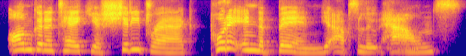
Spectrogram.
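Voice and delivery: imitating a British accent; mock British sass. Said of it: "the most British thing I've ever heard".

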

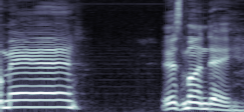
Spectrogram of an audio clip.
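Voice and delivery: low, downcast Monday groan; sagging, unenthused and dropping low at the end; weary reluctance. Acted. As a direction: say it like you dread getting up. Reluctant waking on Monday, contrasted.

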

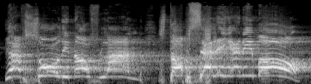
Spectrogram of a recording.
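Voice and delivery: high-pitched, full-voiced acted pleading; exasperated mock shouting. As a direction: shout it out as if begging givers to stop. Acts out refusing any more gifts.

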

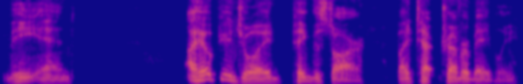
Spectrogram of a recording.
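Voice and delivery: ordinary delivery

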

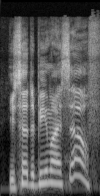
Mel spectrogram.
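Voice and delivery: high-pitched mock self-defence; retold protest. Prankster defending himself to his date, retold as high protest. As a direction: plead innocence with the pitch up high.

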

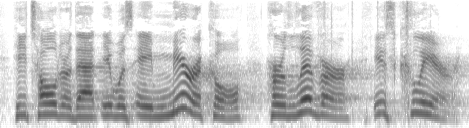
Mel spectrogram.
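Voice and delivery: loud, fervent sermon voice; preaching. Acted. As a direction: preach the miracle to the room. Testimony preached with force.

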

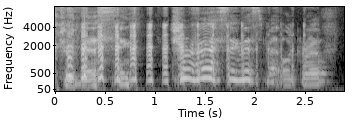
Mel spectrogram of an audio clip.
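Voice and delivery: high delighted laugh on the words. Real, not acted. Delighted recounting snail shot.

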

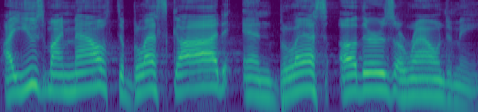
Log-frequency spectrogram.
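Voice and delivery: slow, loud preacher's affirmation; emphatic, stretched-out call for repetition; leading a declaration. Acted. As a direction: proclaim it phrase by phrase for the congregation to echo. Leads a congregation in declarations.

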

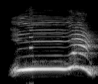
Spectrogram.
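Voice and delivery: very high, loud ooh-wee whoop; excited whoop. Real, not acted. Vlogger hyping his audience, very high loud whoop. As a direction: let out a wild celebratory whoop.

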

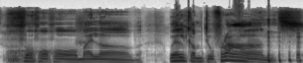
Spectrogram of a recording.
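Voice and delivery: slow mock-French lover; drawn-out French-accented welcome; gritty French accent. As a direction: put grit into a stagey French voice. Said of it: "the grit in your voice".

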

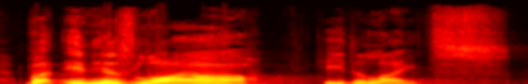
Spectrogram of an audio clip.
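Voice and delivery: "law" punched high and loud, the line slowed; stress on LAW. Shown as a demonstration. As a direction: hold on "law" and let it fall slowly. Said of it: "the law is put at the beginning of the sentence".

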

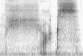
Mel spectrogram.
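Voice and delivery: breathy whispered "Shucks" to himself; sheepish whisper before owning up. Retold or imitated. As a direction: murmur it under your breath, embarrassed. Embarrassed aside before confessing.

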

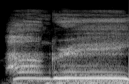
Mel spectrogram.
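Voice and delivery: very high, drawn-out pretend yell; mock yelling. Horny Hank calling for his brother, stretched mock yell. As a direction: wail the name like a last call for help. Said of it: "he just starts yelling".

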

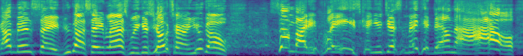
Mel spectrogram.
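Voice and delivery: loud, high, pushing a friend forward; laughing plea. Retold or imitated. Churchgoer pushing a friend who got saved last week, loud and laughing. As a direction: nudge your friend to the altar, half laughing. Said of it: "You're like".

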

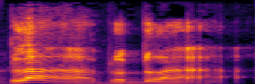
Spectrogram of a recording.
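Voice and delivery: Romanian vampire blah blah blah, lightly hammed; a touch of a Transylvanian count brushing it off; mock Romanian vampire accent. Host answering co-host's jab about Halloween, mock Romanian vampire accent. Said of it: "I appreciate both the accent and the rolled R".

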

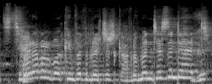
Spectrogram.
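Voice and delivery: quick, hammed-up Welsh lilt; mock Welsh chattiness; Welsh accent. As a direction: put on a comic Welsh accent. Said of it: "my man has a Welsh accent".

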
